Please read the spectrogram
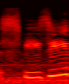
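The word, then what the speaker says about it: Spezze: The Chaffee County Sheriff, John Speasy, that's how we pronounce his name.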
